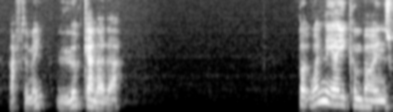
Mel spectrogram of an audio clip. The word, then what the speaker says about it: Canada: Keep the A or A sound consistent. After me. Le Canada.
